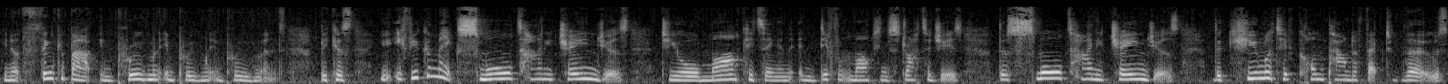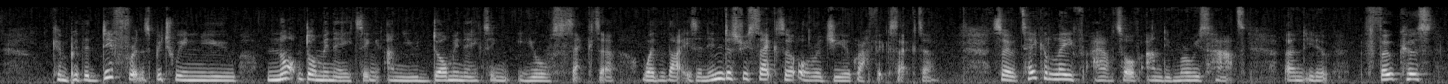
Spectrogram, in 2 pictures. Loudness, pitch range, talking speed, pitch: -19 LUFS, 185-240 Hz, 140 wpm, 205 Hz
